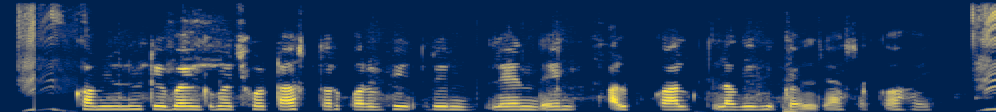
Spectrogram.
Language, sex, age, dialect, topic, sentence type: Magahi, female, 18-24, Central/Standard, banking, statement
